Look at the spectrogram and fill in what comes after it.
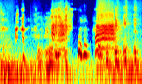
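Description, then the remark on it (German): A person imitates a crow, letting out two harsh, raspy caws, with a few smaller throaty sounds leading into them. “das Chat wer das beste Krähengeräusch macht.”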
